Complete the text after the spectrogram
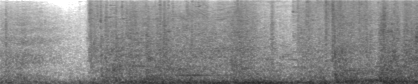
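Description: Heavy machinery rumbles and clanks loudly.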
